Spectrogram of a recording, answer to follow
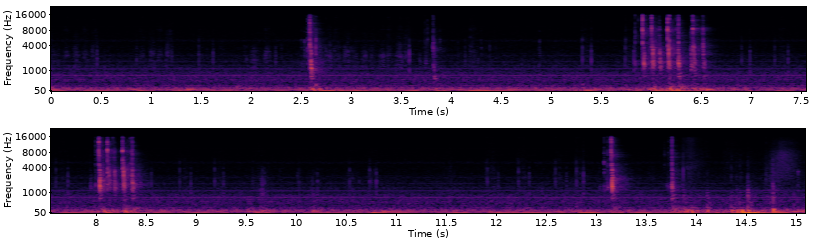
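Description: Computer keyboard keys and mouse buttons clicking: a few single clicks and two short quick runs of keystrokes about six and eight seconds in, over a low steady hum.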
